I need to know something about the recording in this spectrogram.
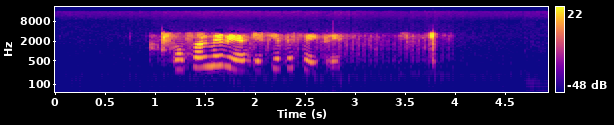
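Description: A man speaks briefly through a crackling two-way radio.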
